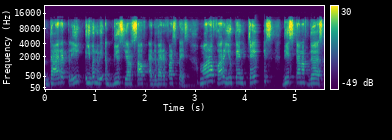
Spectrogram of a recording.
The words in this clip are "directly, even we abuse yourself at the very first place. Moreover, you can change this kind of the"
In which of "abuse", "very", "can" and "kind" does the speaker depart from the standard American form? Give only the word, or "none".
kind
